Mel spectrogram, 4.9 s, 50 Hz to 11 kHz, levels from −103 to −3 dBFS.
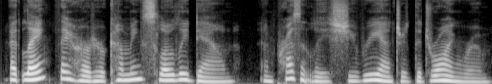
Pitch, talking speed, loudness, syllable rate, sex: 195 Hz, 185 wpm, -20 LUFS, 4.9 syllables/s, female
